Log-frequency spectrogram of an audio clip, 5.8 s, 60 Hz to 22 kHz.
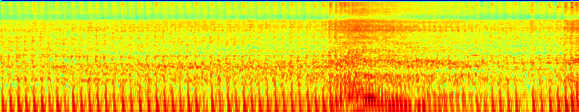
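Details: Suzuki Gixxer SF 250 single-cylinder after an engine oil flush and new oil and filter: even firing pulses at idle, then a clean smooth rise in revs, no knocks or rattles; healthy.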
